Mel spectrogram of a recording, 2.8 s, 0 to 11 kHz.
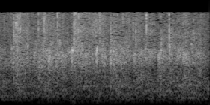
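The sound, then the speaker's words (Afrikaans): An audience claps steadily for a man turning 70 on his birthday, a dense, continuous wash of many hands that holds at an even loudness for a few seconds with no voices over it. “Geef hom 'n lekker hande klap.”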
